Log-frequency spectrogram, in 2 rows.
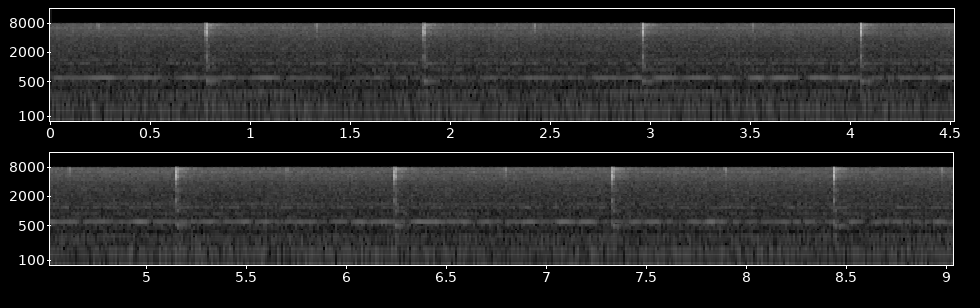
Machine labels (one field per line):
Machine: valve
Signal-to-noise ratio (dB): -6 dB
